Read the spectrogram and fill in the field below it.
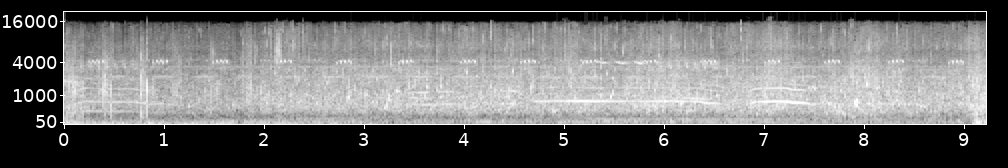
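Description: Water flows and burbles steadily in a river in Russia, with soft splashing and sloshing as someone wades through the chilly water, a continuous watery texture with no voices.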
